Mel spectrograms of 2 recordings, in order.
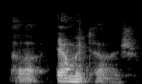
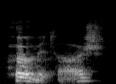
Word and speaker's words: Hermitage: 1481 they moved to hermitage in english i guess we would call it hermitage but the french call it with the silent h and the chauvet family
